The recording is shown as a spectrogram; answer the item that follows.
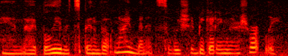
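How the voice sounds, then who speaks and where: A woman, hoarse and a bit raspy from a cold, chatting casually as she walks through a park and vlogs on a handheld camera, often dropping into soft asides. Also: racing, a little hiss or hum, low-quality recording. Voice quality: raspy, slightly deep. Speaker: walking vlogger. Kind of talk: casual walking commentary. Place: outdoors in a park while walking. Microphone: handheld gimbal camera mic. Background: faint outdoor ambience.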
